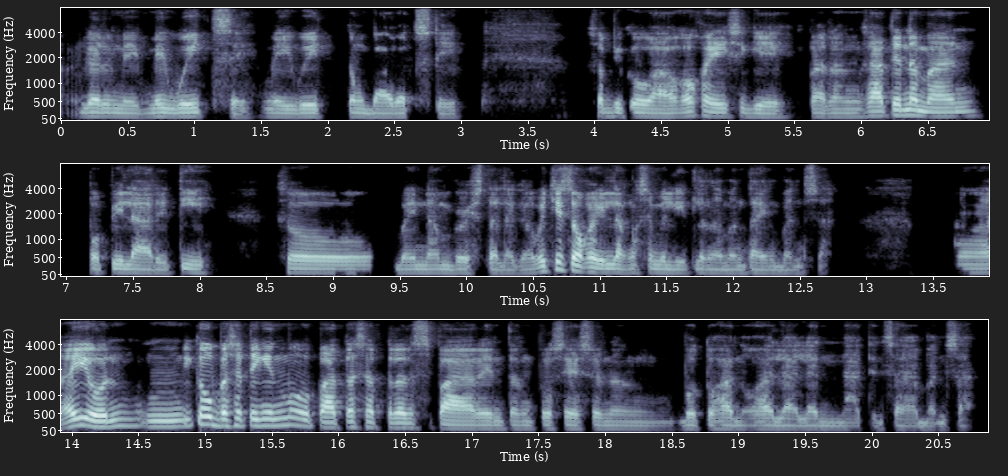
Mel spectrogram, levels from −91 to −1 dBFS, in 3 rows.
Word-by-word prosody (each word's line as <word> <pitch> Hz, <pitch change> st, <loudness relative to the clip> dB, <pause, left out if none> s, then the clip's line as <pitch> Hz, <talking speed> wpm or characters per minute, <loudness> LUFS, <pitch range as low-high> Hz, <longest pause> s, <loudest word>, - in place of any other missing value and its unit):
gano'n 110 Hz, -1 st, 0 dB
may 100 Hz, -1 st, -4 dB
may 110 Hz, +2 st, -1 dB
weights, 110 Hz, +1 st, 0 dB
eh, 85 Hz, -1 st, -9 dB
may 100 Hz, -1 st, -4 dB
weight 105 Hz, +1 st, -1 dB, 0.2 s
ng 105 Hz, -2 st, -3 dB
bawat 100 Hz, 0 st, -2 dB
state. 90 Hz, 0 st, -5 dB, 0.9 s
Sabi 110 Hz, 0 st, -6 dB
ko, 110 Hz, -1 st, +1 dB
"Wow, 100 Hz, 0 st, -1 dB
okey, 110 Hz, -2 st, +3 dB
sige, 95 Hz, -3 st, -4 dB
parang 100 Hz, -1 st, -5 dB
sa'tin 135 Hz, +4 st, +4 dB
naman, 120 Hz, -1 st, +1 dB, 0.2 s
popularity, 100 Hz, 0 st, -3 dB, 0.5 s
so 110 Hz, -, -6 dB, 0.8 s
may 100 Hz, 0 st, -6 dB
numbers 100 Hz, -1 st, -6 dB
talaga, 90 Hz, +1 st, -7 dB
which 140 Hz, +5 st, -1 dB
is 180 Hz, -, -2 dB
okey 125 Hz, -5 st, +5 dB
lang, 105 Hz, -2 st, -1 dB
kasi 105 Hz, +2 st, -6 dB
maliit 100 Hz, -1 st, -5 dB
lang 95 Hz, -1 st, -7 dB
naman 95 Hz, 0 st, -9 dB
tayong 90 Hz, -2 st, -7 dB
bansa." 85 Hz, -1 st, -12 dB, 1.0 s
Ah, 105 Hz, +4 st, +3 dB
ayun, 175 Hz, 0 st, +8 dB
hmm, 155 Hz, -1 st, -1 dB
ikaw 210 Hz, +5 st, +6 dB
ba 180 Hz, -, +3 dB
sa 185 Hz, +1 st, +1 dB
tingin 180 Hz, +1 st, +5 dB
mo 185 Hz, -3 st, +2 dB
patas 140 Hz, -1 st, +3 dB
at -, -, -14 dB
transparent 105 Hz, -5 st, +2 dB
ang 100 Hz, -1 st, -8 dB
proseso 100 Hz, 0 st, -5 dB
ng 95 Hz, -2 st, -13 dB
botohan 100 Hz, -1 st, -5 dB
o 95 Hz, -, -11 dB
halalan 95 Hz, -1 st, -6 dB
natin 85 Hz, 0 st, -14 dB
sa 85 Hz, -1 st, -9 dB
bansa? 85 Hz, 0 st, -11 dB
100 Hz, 150 wpm, -23 LUFS, 95-115 Hz, 1.0 s, ayun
